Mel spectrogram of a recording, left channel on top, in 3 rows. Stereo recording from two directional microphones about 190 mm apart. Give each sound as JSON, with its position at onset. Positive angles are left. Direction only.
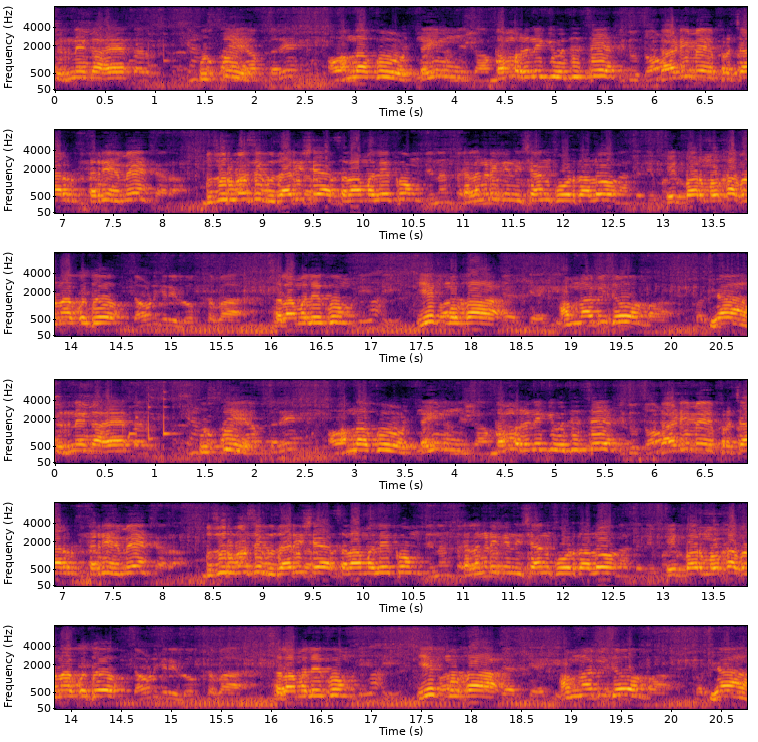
{"t": 0.0, "sound": "speech", "side_deg": 0}
{"t": 1.5, "sound": "a man's voice", "side_deg": 25}
{"t": 3.0, "sound": "a man's voice", "side_deg": 35}
{"t": 4.4, "sound": "a man's voice", "side_deg": 25}
{"t": 5.1, "sound": "a man's voice", "side_deg": 10}
{"t": 19.4, "sound": "a man's voice", "side_deg": 25}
